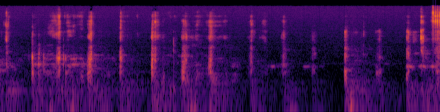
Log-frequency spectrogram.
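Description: Close-up chewing of a mouthful of crunchy shredded green papaya salad: a quick, irregular run of crisp crunches, easing off briefly about five seconds in.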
